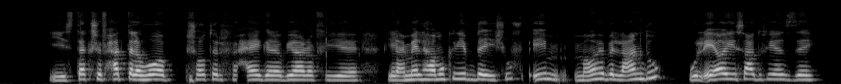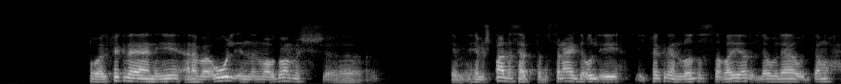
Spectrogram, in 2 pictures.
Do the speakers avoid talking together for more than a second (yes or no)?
yes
